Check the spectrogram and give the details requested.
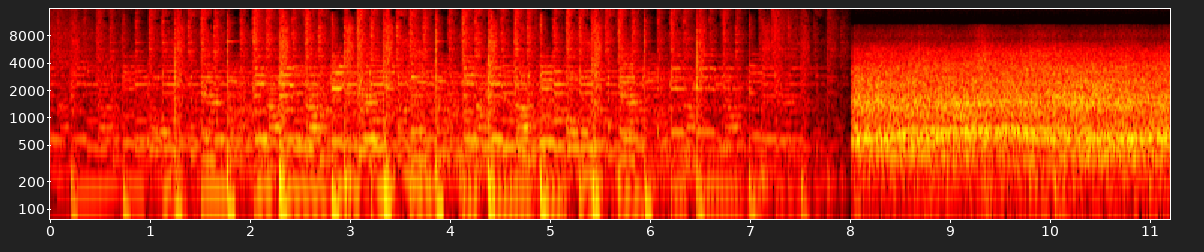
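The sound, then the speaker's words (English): A rhythmic, drum-heavy music passage plays for several seconds, then cuts abruptly to a loud, steady roar of a large stadium crowd at Papadoc Park in Haiti after a football match has ended. “As you will hear from the magnificent sounds here at Papadoc Park here in Haiti, the match here today has ended.”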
